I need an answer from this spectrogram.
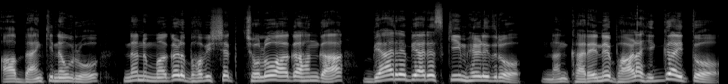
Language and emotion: Kannada, happy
